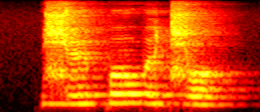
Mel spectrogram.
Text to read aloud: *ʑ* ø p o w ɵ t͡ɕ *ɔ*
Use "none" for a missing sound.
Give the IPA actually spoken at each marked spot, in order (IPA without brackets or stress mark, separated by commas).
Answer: ʑ, o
